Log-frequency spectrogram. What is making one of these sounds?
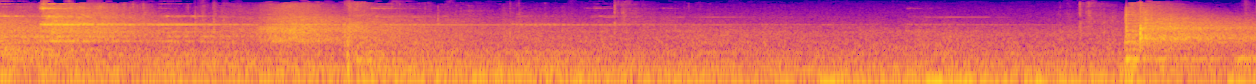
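A toy gun fires with sharp clacks that echo in a large hall.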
